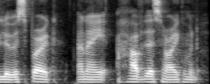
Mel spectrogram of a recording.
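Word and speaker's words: Louisburgh: There's a place called Lewisburg. But the Lewis is spelled as Louis. So I always call it Louisburg because it is spelled as Louis, L-O-U-I-S. But they pronounce it Lewisburg.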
